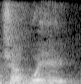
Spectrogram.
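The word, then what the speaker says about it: Yahweh: el nombre correctamente y usted debería pronunciarlo correctamente no como el de las traducciones así lo haya conocido con el de las traducciones entre a la verdad se llama yahwe el dios de Abraham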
